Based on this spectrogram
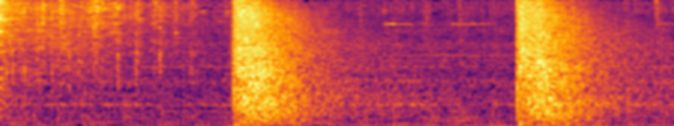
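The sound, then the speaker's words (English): Two loud gunshots from a Magnum revolver fired into a car, about a second and a half apart, each a sharp crack trailing off into a lingering decay over a low background rumble. “After his first two shots, which hit the journalist in the chest, she twisted, collapsing onto her front on the passenger side.”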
